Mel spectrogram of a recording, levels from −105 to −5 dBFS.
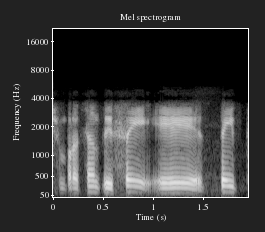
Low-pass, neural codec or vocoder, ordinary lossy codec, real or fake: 5.4 kHz; none; AAC, 48 kbps; real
